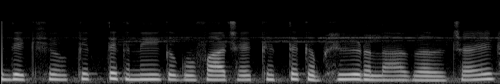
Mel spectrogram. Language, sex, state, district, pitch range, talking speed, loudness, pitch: Hindi, female, Bihar, Muzaffarpur, 210-235 Hz, 110 wpm, -26 LUFS, 225 Hz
